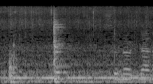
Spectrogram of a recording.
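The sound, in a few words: garlic frying in a pan for adobong pusit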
